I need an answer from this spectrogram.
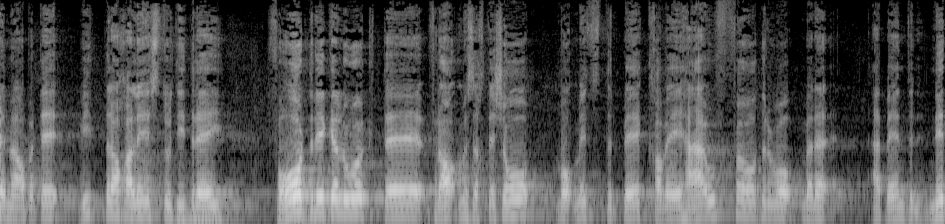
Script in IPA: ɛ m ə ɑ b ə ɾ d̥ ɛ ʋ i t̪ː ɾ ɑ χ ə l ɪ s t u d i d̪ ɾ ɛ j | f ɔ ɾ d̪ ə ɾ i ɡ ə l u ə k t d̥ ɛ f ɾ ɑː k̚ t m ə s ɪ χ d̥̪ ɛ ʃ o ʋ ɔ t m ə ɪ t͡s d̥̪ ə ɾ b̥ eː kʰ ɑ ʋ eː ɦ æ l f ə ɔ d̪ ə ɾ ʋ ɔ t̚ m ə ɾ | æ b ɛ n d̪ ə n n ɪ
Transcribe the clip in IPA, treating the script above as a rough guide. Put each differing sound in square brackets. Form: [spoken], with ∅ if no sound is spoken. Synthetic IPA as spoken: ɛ m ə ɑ b ə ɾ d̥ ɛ ʋ i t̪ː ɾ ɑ χ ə l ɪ s t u d i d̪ ɾ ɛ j | f ɔ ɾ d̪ ə ɾ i ɡ ə l u ə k t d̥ ɛ f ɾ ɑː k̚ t m ə s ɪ χ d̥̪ ɛ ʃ o ʋ ɔ t m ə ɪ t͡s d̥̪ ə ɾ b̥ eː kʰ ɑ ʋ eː ɦ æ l f ə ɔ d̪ ə ɾ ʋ ɔ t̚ m ə ɾ | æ b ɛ n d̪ ə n n ɪ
